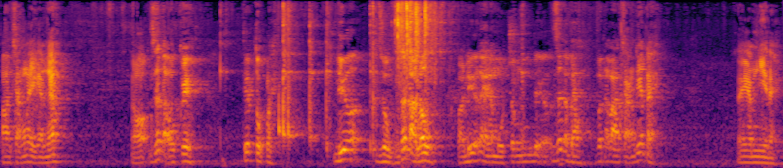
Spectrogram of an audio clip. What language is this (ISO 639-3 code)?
vie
